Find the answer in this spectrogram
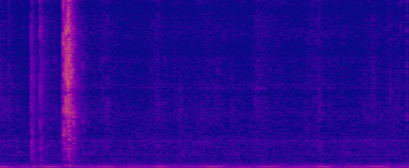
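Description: A few sharp clicks and taps of makeup items being handled and set down on a vanity top in the first second, then a steady low hum.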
